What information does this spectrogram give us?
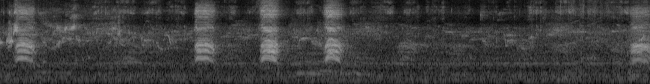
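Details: Harsh, grating crow caws, five short bursts spaced about a second apart with a longer pause before the last, as crows fight for food amid soft ambient noise.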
